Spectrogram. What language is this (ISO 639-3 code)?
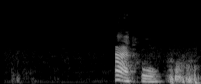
tha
